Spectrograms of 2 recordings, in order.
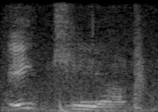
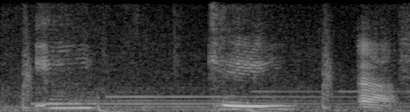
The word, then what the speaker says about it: IKEA: IKEA or IKEA. So what the right pronunciation actually, guys? So since it's a Swedish company, Sweden people pronounce it IKEA.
